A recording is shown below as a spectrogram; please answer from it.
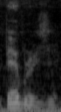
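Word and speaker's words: beverage: 그 음료수 같은 경우도 이제 발음이 베버리지거든요. 베버리지.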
